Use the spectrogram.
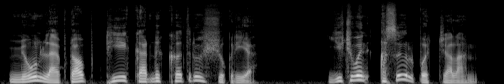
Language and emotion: Kashmiri, happy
